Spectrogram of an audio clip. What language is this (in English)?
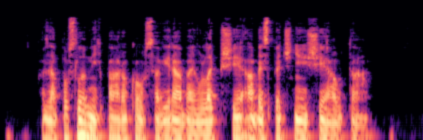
Slovak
